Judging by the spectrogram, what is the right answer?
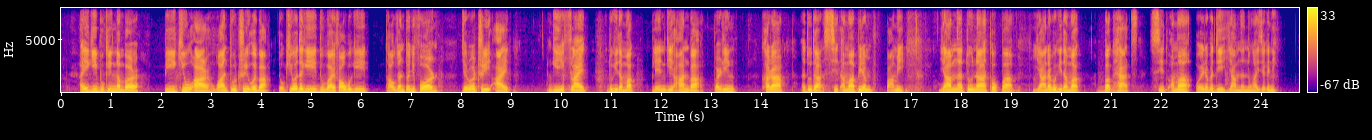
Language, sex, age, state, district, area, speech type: Manipuri, male, 18-30, Manipur, Kangpokpi, urban, read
